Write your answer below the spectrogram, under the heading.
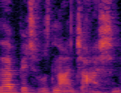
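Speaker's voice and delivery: hushed, whispered aside.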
